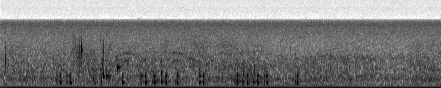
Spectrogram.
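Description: Shallow river water gurgling and sloshing around a hand and a rainbow trout held in the current: a quick run of small splashes in the first three seconds, over the steady rush of the flowing river.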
